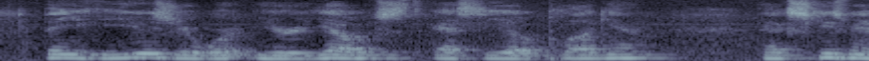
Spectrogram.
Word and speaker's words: Yoast: Yoast. He's a Dutch, you know, and it's really Joost. So but we know it's pronounced Yoast, and so he spelled it that way for us, you know, gringos, I guess.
